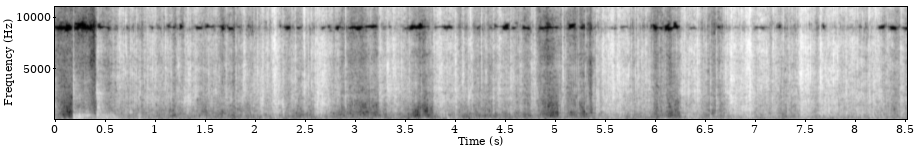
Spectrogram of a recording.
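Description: A hand with long white acrylic nails lifts, folds, rubs and crumples a large, thin, flat sheet of pale pink tissue paper lying on a dark table. The result is bright, papery crinkling in uneven bursts separated by brief quieter pauses.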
